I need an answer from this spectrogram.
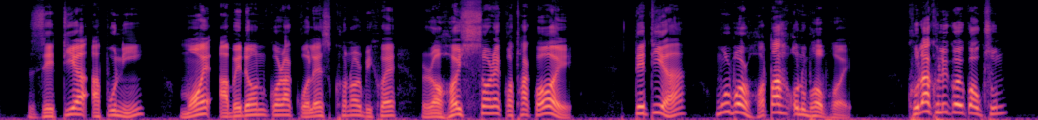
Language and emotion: Assamese, angry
